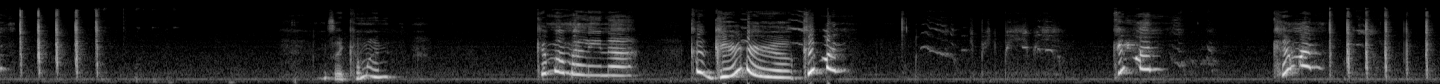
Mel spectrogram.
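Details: Molina the puppy cries at the stairs indoors, wanting help to climb up. Repeated wavering whines and wails come in bursts across the stretch, with sharp clicks at the start and end, amid a person's steady encouragement.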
